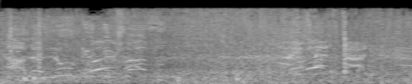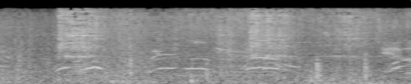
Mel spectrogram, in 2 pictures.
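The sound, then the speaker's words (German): A thunderstorm directly overhead at sea, heard from aboard a ship: a steady roar of wind, rain and churning water, with a heavier surge midway and indistinct voices calling over the din. “Das Gewitter ist direkt über uns. Oh, Gott, steh uns bei. Was für ein Unwetter! Können wir helfen, Kapitän?”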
